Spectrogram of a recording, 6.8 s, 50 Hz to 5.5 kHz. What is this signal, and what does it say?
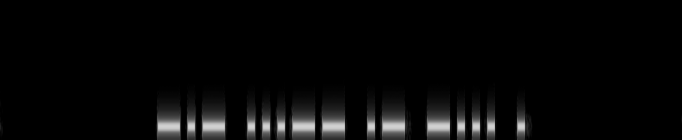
Morse code, heard as a keyed tone, about 16 wpm, 600 Hz. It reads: K3ABE
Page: Kaldesignaler 16 wpm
